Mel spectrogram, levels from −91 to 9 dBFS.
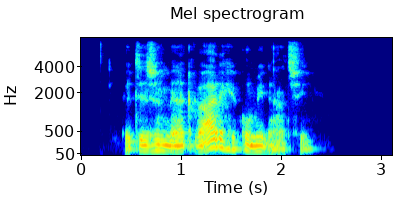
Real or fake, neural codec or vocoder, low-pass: fake; codec, 16 kHz, 16 kbps, FunCodec, trained on LibriTTS, 50 frames a second; 7.2 kHz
